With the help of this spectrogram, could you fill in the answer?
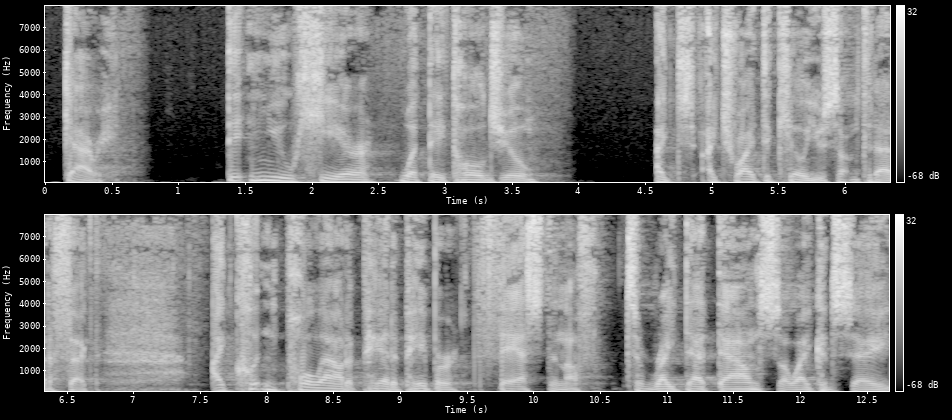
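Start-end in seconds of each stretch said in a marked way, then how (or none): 0.1-5.8 mock-deadpan, flat delivery. Quoting what the wife said to him: retelling a deadpan line. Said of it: "Deadpan delivery".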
